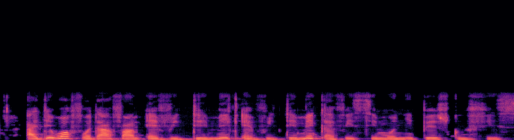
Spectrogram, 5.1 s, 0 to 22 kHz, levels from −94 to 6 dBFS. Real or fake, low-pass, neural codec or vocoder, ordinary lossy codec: real; none; none; none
